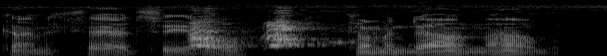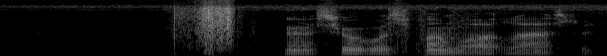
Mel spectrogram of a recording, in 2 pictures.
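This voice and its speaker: An older man with a low, level voice speaks unhurriedly over heavy background noise. He's a radio hobbyist showing off his collection in a small upstairs room that's being stripped to the studs, chatting and reminiscing in a plainspoken, folksy way with homespun grammar.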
